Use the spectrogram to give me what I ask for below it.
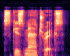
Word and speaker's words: Schismatrix: At last, I can formally tell a skeptical public that the title of schismatrix is pronounced schismatrix with a short a like schismatics but with an r.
